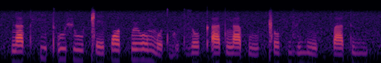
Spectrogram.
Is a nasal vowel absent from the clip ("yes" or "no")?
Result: yes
